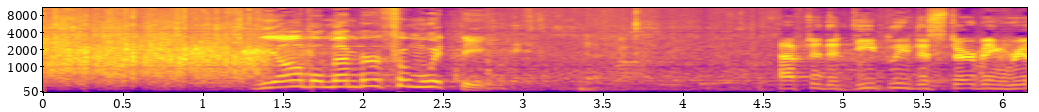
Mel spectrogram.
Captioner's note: some Applause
